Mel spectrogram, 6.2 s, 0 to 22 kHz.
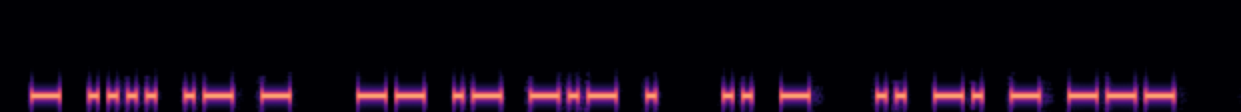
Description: Morse code, heard as a keyed tone, about 25 wpm, 600 Hz. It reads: THAT MAKE IT INTO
